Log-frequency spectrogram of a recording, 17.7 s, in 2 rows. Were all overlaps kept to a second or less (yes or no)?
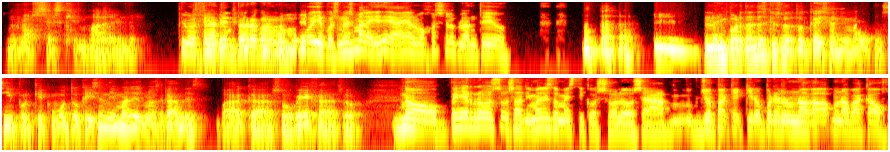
no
